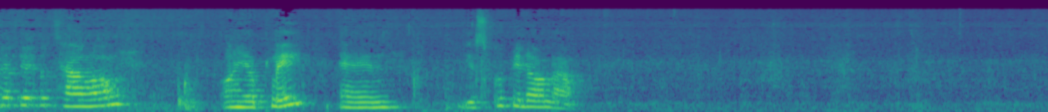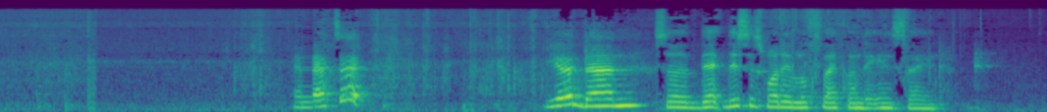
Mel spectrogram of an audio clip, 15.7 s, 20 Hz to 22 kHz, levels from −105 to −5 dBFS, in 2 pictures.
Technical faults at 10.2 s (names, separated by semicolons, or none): burst of packet loss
